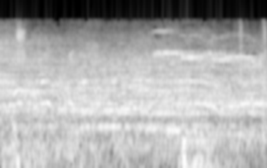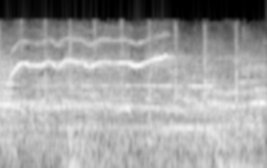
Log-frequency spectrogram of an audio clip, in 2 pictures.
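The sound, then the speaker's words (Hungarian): An audience applauds and cheers steadily for the head of the Mikepércsi Anyák a Környezetért Egyesület, a dense wash of clapping and voices, with shrill rising whistles cutting through toward the end. “Nagy tapsot kapott a Mikepércsi Anyák a Környezetért Egyesület vezetője”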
